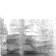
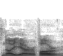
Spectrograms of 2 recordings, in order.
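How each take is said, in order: First: The middle syllables of the name are dropped. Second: All syllables of the name are pronounced. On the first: The speaker calls it wrong. "according to, to Mitchell and Cano. Literally every time they just shortened it" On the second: The speaker calls it right. "I don't think it's Naiyaravoro anymore"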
